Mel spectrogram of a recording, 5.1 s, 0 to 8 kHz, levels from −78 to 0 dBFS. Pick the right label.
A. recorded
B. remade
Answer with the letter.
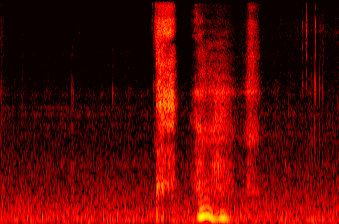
A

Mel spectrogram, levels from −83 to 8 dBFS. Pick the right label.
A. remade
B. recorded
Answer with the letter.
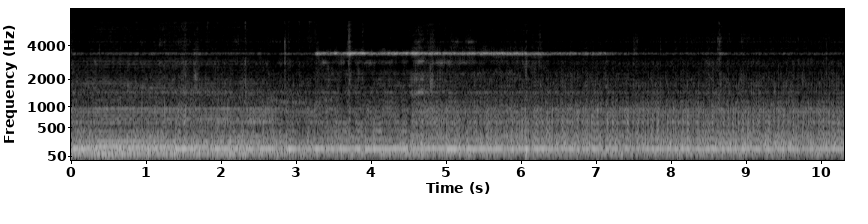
A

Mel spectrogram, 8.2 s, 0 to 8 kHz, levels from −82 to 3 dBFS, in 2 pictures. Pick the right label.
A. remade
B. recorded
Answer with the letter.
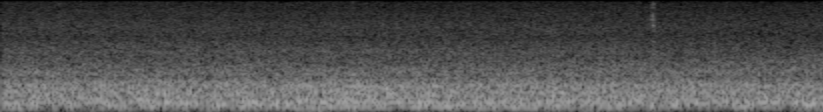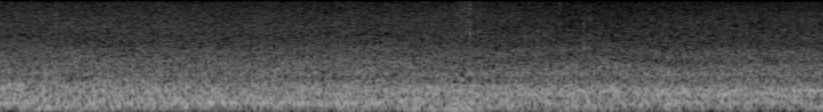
B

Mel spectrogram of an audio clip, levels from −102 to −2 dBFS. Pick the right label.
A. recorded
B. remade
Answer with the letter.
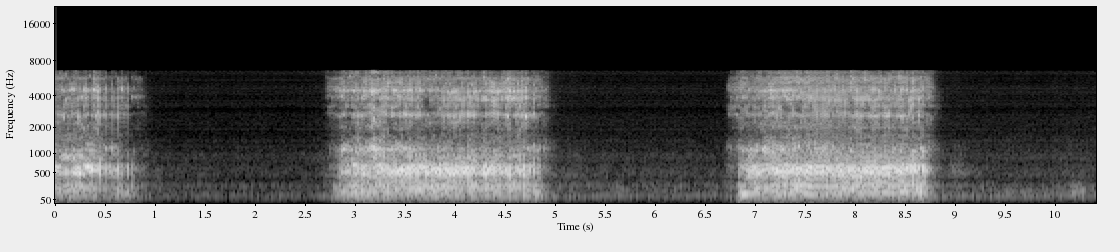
B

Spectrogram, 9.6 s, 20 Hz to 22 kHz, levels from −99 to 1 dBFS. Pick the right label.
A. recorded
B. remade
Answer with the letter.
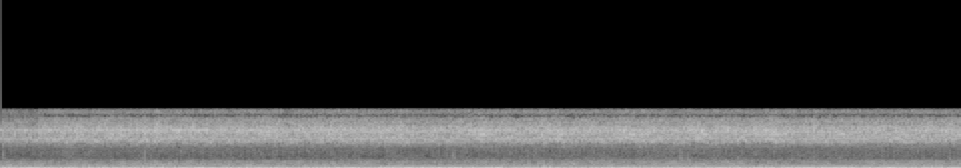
B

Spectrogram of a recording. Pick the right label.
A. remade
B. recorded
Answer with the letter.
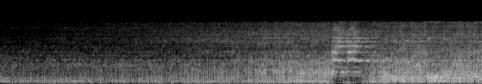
A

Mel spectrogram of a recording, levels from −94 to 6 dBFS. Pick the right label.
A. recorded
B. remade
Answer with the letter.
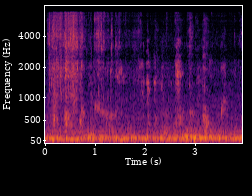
B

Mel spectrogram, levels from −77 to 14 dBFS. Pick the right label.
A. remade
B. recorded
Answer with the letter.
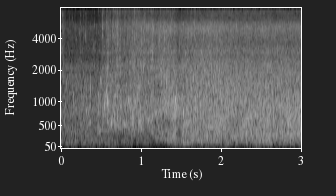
B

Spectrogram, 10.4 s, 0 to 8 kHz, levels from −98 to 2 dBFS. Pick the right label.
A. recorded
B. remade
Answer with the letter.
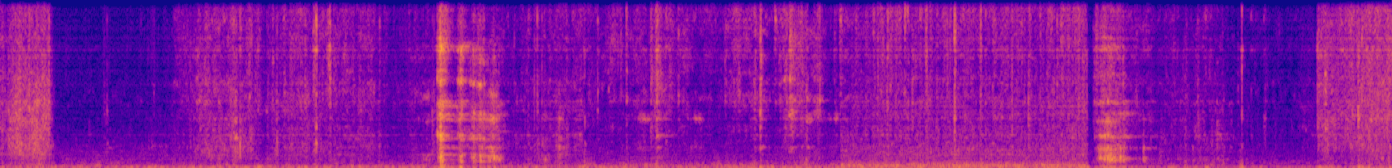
B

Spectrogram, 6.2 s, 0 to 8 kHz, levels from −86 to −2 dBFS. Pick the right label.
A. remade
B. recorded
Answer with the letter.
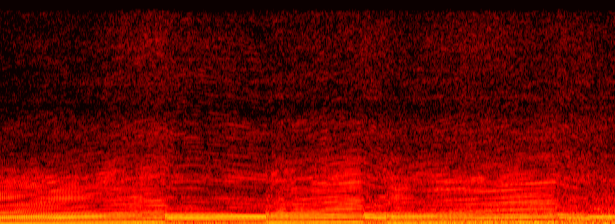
B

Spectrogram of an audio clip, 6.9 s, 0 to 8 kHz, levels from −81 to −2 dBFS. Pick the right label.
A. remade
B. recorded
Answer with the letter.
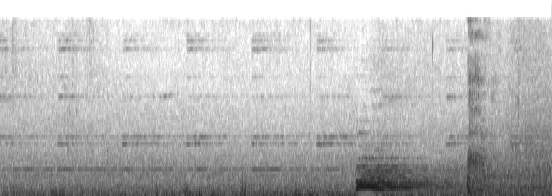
B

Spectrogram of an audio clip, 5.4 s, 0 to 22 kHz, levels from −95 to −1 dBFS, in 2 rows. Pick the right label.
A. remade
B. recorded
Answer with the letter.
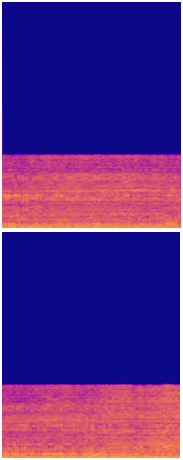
A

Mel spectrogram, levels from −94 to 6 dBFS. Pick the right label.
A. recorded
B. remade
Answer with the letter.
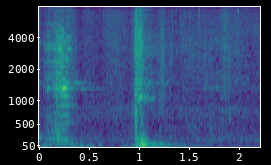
A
